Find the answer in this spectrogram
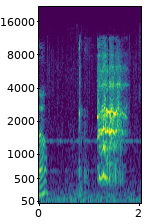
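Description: A short breathy laugh lasting under a second, about a second in, over a faint steady hum.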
